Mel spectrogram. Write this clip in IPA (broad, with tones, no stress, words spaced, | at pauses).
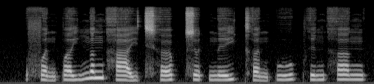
fɐ˨˩npɐ˨˧j ŋɐ˥ŋhaː˨˩j t͡sʰœː˨˥p̚t͡sɵ˨t̚n̪e˨˥j kʰɐ˨˩npuː˨˥ pʰɪ˨˧ŋ hɐ˧ŋ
